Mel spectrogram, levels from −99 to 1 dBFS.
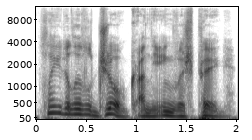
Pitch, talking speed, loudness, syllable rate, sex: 115 Hz, 235 wpm, -18 LUFS, 5.5 syllables/s, male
